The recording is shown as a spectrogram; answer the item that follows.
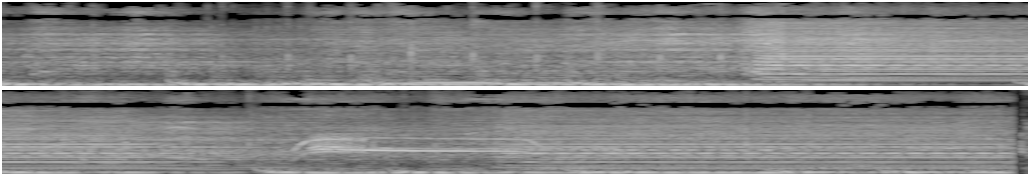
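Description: Loud arena sound-system music with heavy bass over a cheering crowd during a hockey pregame intro, recorded on a phone in the stands. About four seconds in a long held chord comes in, and a brief high tone slides up and back down around seven seconds.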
